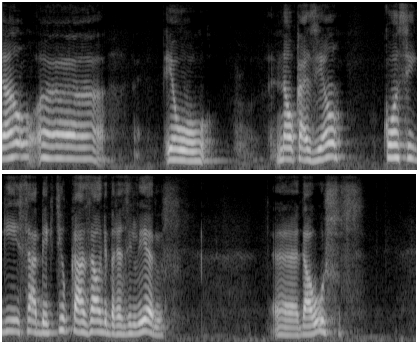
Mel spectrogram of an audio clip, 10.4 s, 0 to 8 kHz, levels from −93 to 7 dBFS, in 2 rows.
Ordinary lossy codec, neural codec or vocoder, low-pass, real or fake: none; codec, 16 kHz, 4 kbps, FunCodec, trained on LibriTTS, 50 frames a second; none; fake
